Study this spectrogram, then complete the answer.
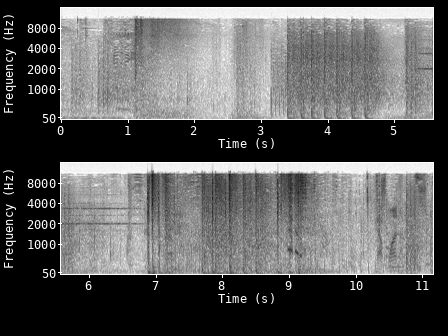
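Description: Enemy gunfire rattles in Apex Legends, with dense bursts of automatic shots and impacts coming in waves across the scene, loud and close, mixed with game sounds and a player talking intermittently.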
